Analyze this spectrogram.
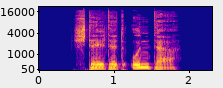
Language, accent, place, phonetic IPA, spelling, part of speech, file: German, Germany, Berlin, [ˌʃtɛltət ˈʊntɐ], stelltet unter, verb, De-stelltet unter.ogg
- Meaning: inflection of unterstellen: 1. second-person plural preterite 2. second-person plural subjunctive II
